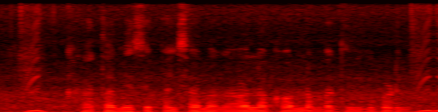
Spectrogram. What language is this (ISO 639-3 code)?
bho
